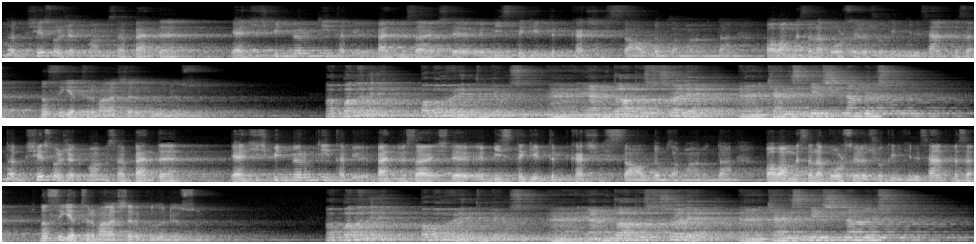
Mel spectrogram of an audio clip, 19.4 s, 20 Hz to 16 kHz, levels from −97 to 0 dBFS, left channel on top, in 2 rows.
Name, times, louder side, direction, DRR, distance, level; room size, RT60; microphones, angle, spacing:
voice 1, 0.0-1.8 2.3-6.0 6.2-7.3 7.7-9.8 10.1-11.8, right 4 dB, 75° right, 10 dB, 0.5 m, -24 dB
voice 2, 13.0-13.6 13.9-18.6, equal, 5° left, -4 dB, 1.5 m, -22 dB
12.0 x 7.3 x 4.2 m, 2.7 s
head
